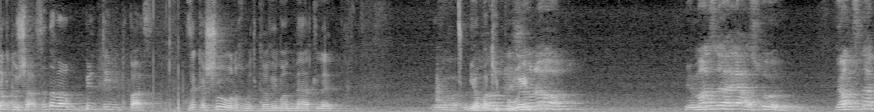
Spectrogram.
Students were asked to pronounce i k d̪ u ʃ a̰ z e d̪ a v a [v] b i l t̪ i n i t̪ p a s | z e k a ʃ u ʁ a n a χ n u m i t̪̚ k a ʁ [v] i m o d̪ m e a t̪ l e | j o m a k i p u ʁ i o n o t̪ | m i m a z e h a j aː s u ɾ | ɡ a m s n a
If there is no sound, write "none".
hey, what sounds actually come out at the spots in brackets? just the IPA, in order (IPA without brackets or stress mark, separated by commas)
ʁ, v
